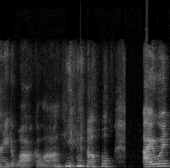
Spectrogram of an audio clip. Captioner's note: laughing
